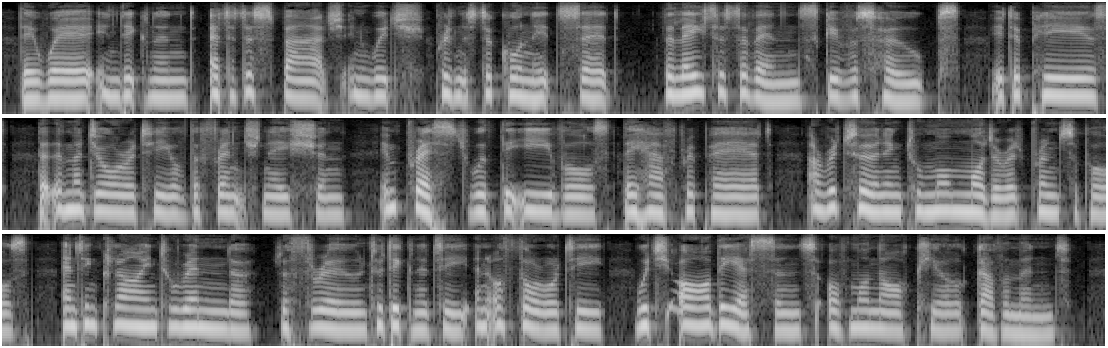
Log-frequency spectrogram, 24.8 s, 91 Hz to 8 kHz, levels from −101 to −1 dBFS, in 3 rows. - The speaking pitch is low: No, medium, 185 Hz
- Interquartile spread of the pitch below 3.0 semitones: Yes, narrow, 2.4 semitones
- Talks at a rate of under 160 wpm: Yes, average, 140 wpm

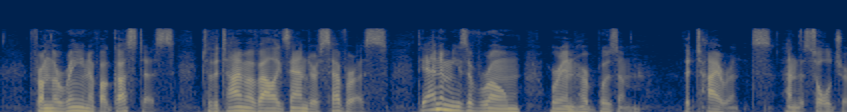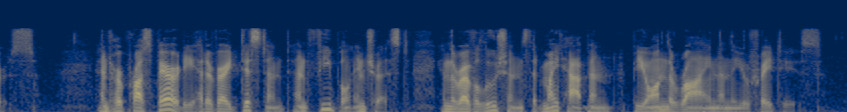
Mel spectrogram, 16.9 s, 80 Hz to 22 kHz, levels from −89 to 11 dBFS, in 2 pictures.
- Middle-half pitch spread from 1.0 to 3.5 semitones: No, average, 5.0 semitones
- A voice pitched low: Yes, low, 100 Hz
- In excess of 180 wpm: No, average, 160 wpm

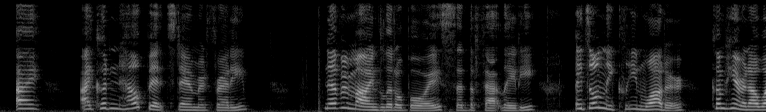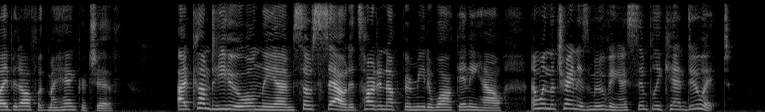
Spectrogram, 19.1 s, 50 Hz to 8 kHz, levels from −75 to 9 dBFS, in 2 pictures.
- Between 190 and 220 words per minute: No, average, 175 wpm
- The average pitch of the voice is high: Yes, high, 230 Hz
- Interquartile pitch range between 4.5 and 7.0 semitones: Yes, average, 5.2 semitones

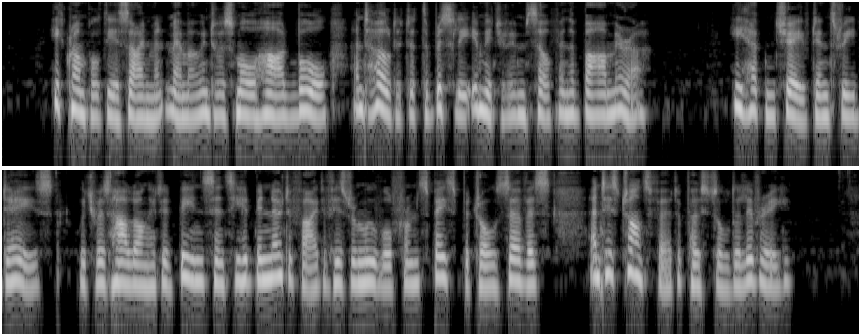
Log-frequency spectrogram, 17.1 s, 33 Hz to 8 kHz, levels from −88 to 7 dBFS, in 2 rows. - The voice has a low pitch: No, medium, 185 Hz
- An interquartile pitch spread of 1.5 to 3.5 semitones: Yes, narrow, 2.6 semitones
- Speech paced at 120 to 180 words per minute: No, average, 190 wpm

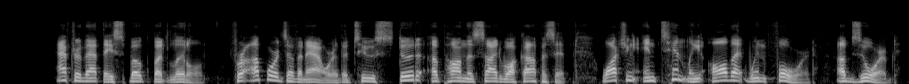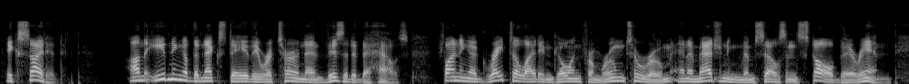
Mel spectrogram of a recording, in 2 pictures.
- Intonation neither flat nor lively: No, wide, 6.0 semitones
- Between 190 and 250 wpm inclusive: No, average, 180 wpm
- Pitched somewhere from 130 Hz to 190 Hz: Yes, low, 135 Hz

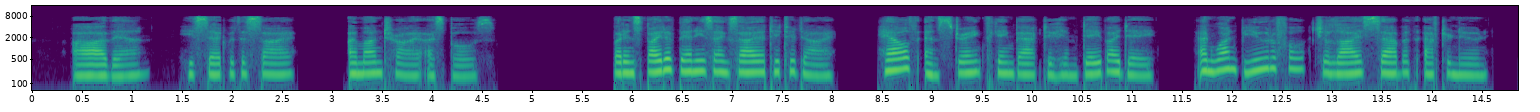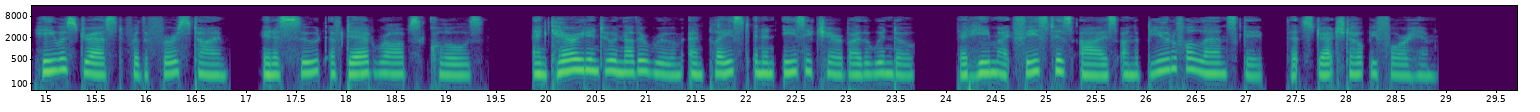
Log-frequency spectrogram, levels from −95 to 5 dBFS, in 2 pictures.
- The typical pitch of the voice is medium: No, high, 195 Hz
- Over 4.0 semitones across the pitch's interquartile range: No, average, 2.9 semitones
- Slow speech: No, average, 165 wpm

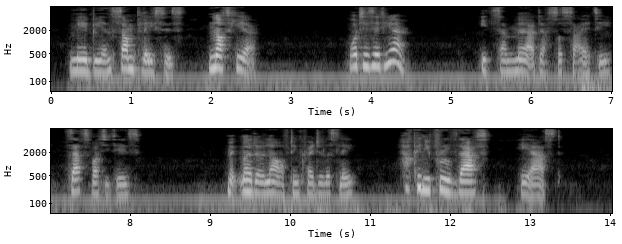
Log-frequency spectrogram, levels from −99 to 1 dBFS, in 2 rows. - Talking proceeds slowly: Yes, slow, 120 wpm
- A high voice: No, medium, 170 Hz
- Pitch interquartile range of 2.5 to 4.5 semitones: No, average, 4.9 semitones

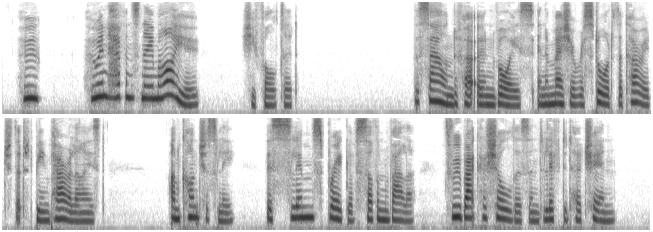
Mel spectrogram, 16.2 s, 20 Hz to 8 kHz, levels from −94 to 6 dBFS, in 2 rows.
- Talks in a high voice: Yes, high, 215 Hz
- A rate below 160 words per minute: Yes, average, 150 wpm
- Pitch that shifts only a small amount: No, average, 5.0 semitones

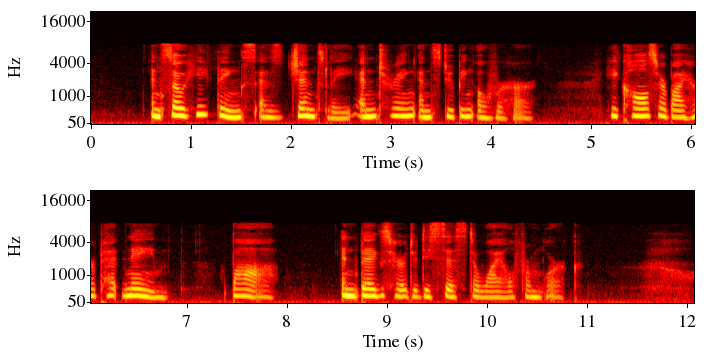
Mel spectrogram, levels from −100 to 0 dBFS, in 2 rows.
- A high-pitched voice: Yes, high, 205 Hz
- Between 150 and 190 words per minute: No, average, 140 wpm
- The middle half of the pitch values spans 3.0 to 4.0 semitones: Yes, average, 3.6 semitones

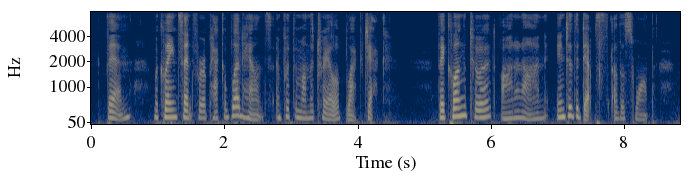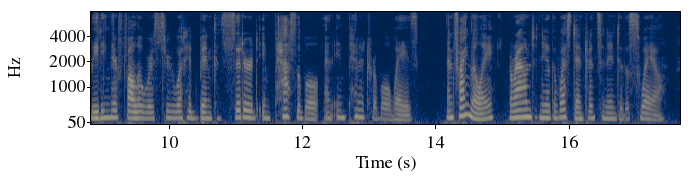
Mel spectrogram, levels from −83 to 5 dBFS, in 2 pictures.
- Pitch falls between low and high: Yes, medium, 175 Hz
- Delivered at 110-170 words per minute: No, average, 180 wpm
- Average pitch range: Yes, average, 3.5 semitones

